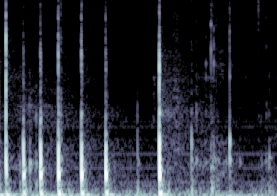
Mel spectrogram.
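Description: Handling noise: a quick, uneven run of about nine light clicks and taps over nearly two seconds, the sharpest a little past a second in.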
